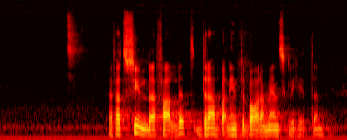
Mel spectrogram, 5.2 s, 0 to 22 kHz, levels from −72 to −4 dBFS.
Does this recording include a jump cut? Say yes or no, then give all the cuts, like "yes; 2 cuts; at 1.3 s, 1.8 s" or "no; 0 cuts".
yes; 1 cut; at 1.5 s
